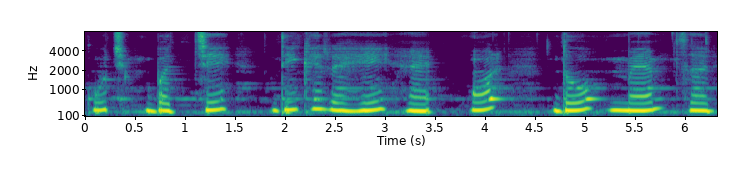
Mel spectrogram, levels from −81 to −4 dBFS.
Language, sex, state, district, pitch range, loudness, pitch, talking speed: Hindi, female, Chhattisgarh, Raipur, 220-275 Hz, -13 LUFS, 255 Hz, 95 wpm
